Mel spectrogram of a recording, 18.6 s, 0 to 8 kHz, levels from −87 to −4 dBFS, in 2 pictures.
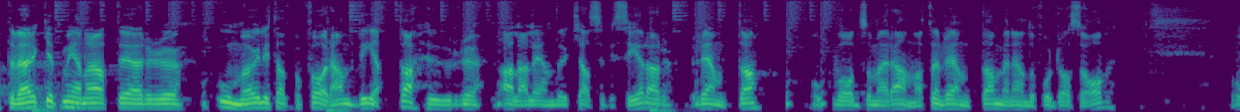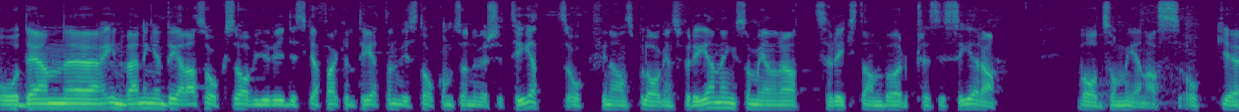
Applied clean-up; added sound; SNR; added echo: classical method spectral subtraction.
